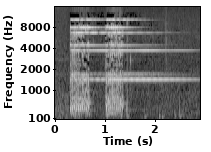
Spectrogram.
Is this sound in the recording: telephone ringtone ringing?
yes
